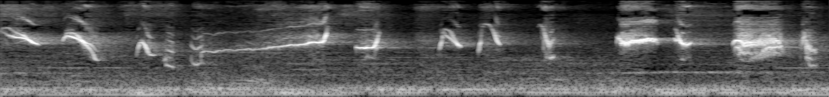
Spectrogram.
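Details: Long-tailed shrike, kept bird, singing even while eating: a varied run of whistled slurs, sharp falling chirps, and a long rising whistle, then buzzy rasping notes near the end.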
